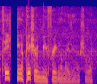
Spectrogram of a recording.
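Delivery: ordinary talk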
